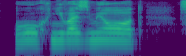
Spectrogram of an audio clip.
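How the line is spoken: Sighing. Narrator (Russian): Сашка вздохнул

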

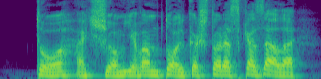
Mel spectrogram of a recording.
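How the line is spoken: Snapping through gritted teeth. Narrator (Russian): огрызнулась Кассандра, снова скрипнув зубами

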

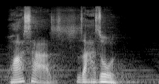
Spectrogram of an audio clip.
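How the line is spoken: Loud call. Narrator (Vietnamese): Phi Phàm lớn tiếng hô

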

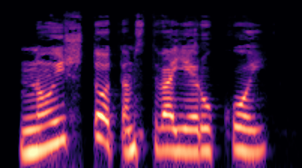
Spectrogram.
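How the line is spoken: Grumbled. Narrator (Russian): проворчал голос

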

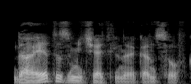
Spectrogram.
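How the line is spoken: Agreeing. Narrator (Russian): согласился Фродо

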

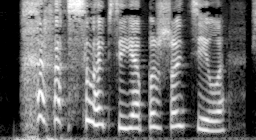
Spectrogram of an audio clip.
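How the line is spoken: Giggling. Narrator (Russian): хихикнула подруга

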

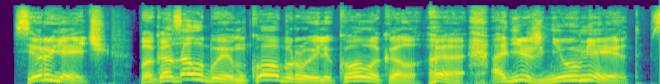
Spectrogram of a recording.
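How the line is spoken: Laughing. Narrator (Russian): смеялся Борзов

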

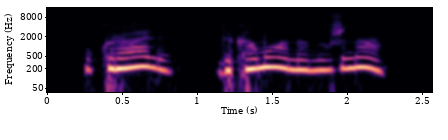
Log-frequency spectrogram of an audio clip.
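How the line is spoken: Exclaimed. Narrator (Russian): воскликнула Алиса

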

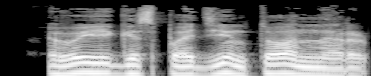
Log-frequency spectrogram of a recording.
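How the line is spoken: Sighing. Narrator (Russian): вздохнул Рухнов

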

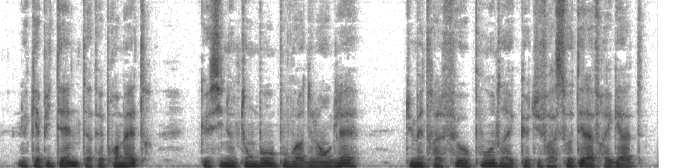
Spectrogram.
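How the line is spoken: Half-voiced. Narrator (French): repris-je à mi-voix

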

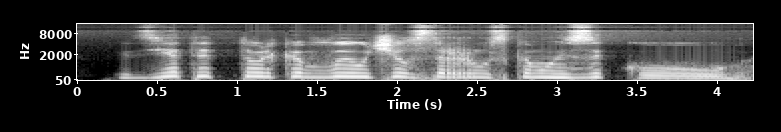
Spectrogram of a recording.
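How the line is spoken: Sighing. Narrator (Russian): вздохнул Егор

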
